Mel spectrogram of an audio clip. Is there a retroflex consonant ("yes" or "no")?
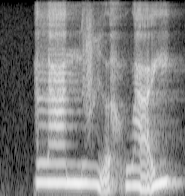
no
